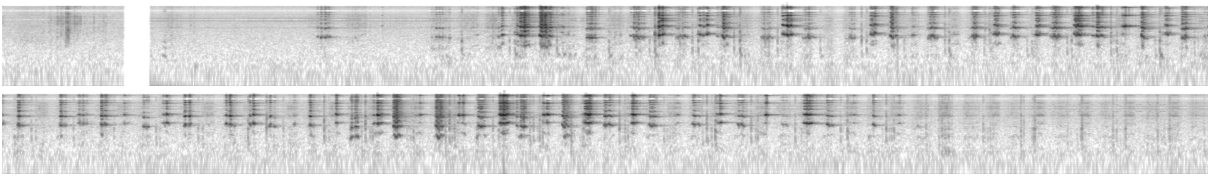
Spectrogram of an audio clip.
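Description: Bow drill: the wooden spindle squeaks against the fireboard with each stroke of the bow, a rhythmic run of high squeals that starts about four seconds in and fades out near the end. This squeaking ('singing') comes from a spindle that has not yet settled into heating the board.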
